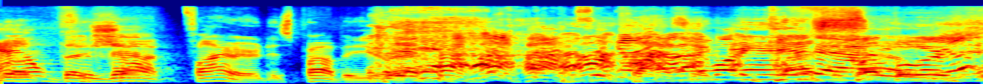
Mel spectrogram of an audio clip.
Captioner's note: group laughing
